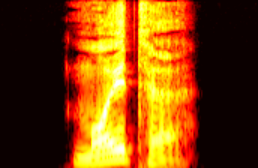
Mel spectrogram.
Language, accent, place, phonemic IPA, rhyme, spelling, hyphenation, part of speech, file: German, Germany, Berlin, /ˈmɔʏ̯tə/, -ɔʏ̯tə, Meute, Meu‧te, noun, De-Meute.ogg
- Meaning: 1. a pack of animals, especially hunting dogs 2. a mob of people, especially ones who are agitated or after someone (often of paparazzi and the like)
